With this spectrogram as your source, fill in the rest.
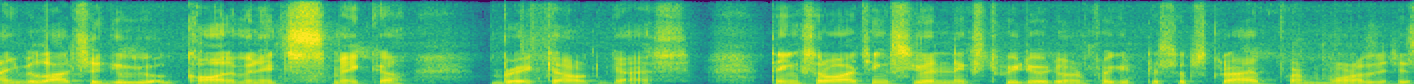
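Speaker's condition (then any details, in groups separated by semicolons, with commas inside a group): No condition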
